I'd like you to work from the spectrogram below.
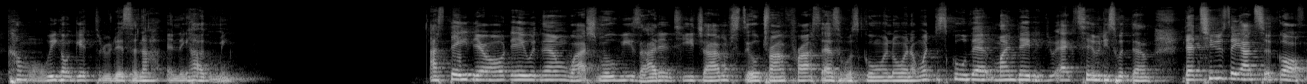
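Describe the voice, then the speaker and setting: A woman's voice: mid-range voice, a little mellow. A woman teacher telling a personal story on stage, earnest and emphatic, leaning on repeated refrains. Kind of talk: live storytelling. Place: museum event hall with audience. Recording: echoey room.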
